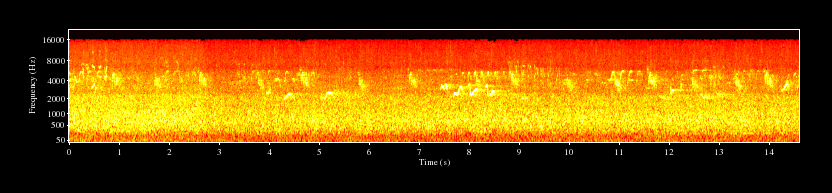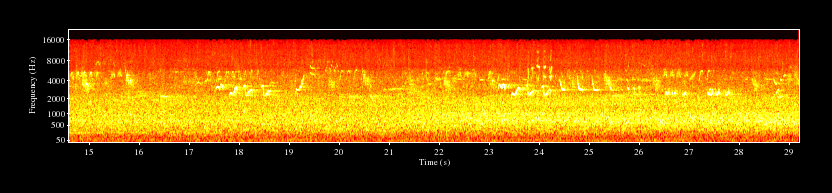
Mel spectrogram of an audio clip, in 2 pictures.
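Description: Steady outdoor hiss with songbirds chirping over it in short quick runs of high notes, four or five times.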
